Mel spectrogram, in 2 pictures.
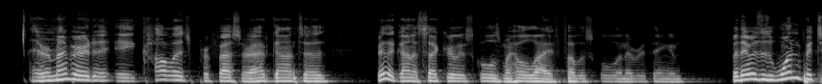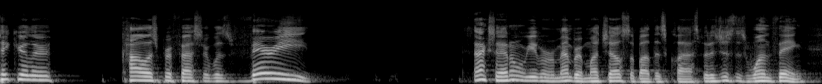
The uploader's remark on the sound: preached this sermon on Sunday, September 24th, 2023, at Catalyst Church San Diego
